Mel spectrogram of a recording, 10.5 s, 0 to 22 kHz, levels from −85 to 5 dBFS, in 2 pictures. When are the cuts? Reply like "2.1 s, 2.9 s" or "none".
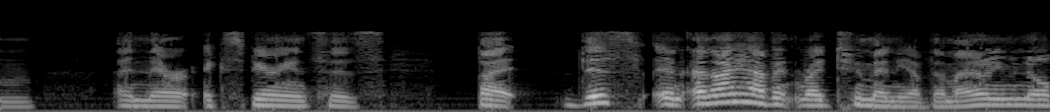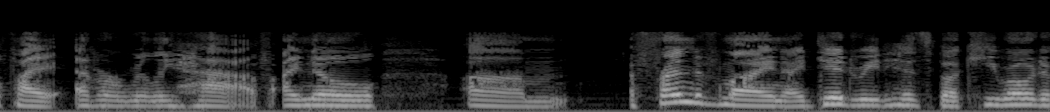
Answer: none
